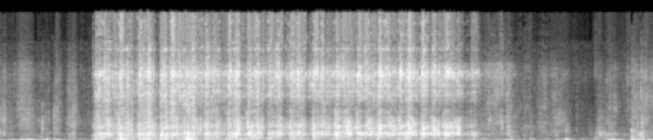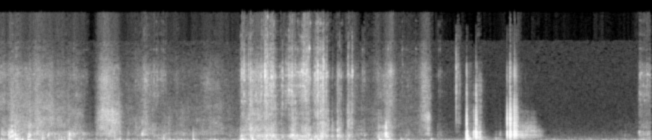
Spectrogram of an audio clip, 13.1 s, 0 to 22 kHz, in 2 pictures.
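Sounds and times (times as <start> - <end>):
paper crinkling and rustling: 4.9 - 11.0.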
